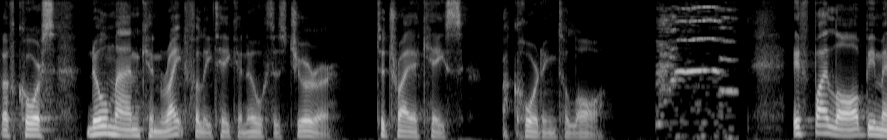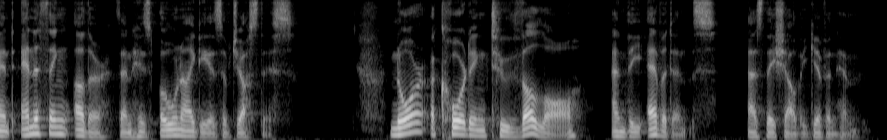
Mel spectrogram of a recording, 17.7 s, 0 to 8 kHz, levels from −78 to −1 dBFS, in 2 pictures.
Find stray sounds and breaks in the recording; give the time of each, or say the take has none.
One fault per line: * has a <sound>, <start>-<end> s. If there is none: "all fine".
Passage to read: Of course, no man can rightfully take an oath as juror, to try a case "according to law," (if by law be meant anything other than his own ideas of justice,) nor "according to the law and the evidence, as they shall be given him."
* has a squeak, 6.6-7.4 s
